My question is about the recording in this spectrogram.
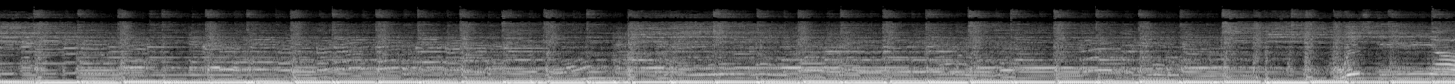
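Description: Live rock band playing through a PA: electric guitars over a heavy bass line and a steady drum beat.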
